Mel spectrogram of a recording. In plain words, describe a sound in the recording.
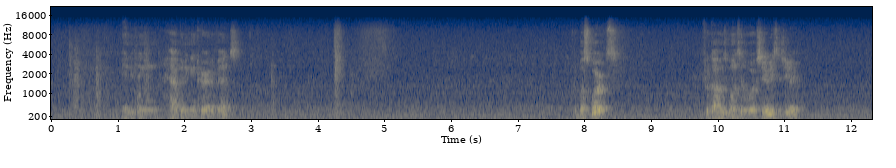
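A young man talks calmly close by, in short bursts.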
